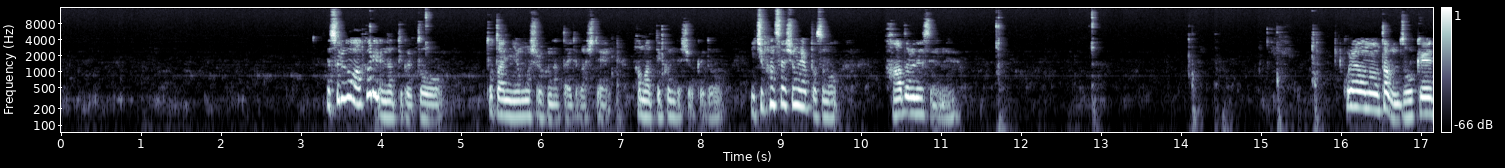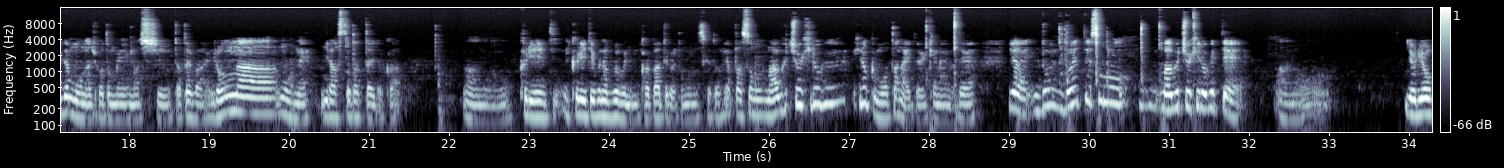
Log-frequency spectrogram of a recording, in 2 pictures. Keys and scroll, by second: 20.4 ctrl+z.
